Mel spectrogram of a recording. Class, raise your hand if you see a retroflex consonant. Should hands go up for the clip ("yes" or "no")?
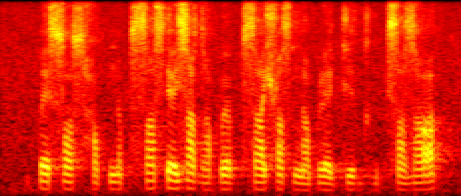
yes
